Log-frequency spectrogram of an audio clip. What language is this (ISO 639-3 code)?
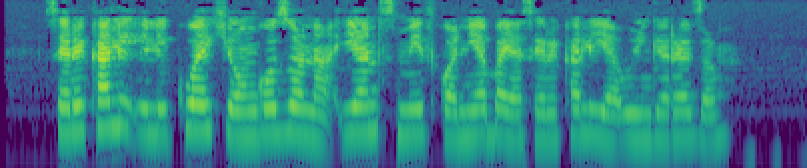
swa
